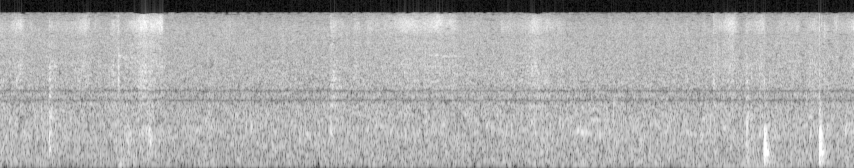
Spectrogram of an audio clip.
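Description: Quiet, steady outdoor background with a few faint clicks, then one sharp tap near the end as a stick in the tray of mixed epoxy is picked up and knocks against the tray.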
